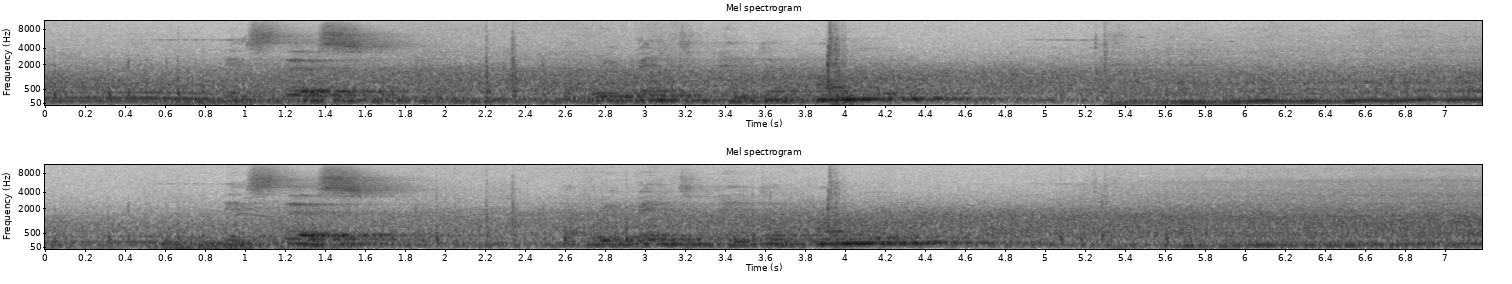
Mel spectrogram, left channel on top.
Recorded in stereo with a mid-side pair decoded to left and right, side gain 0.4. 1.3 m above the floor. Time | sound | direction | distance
0.9 | a man speaking | 15° right | 6.5 m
